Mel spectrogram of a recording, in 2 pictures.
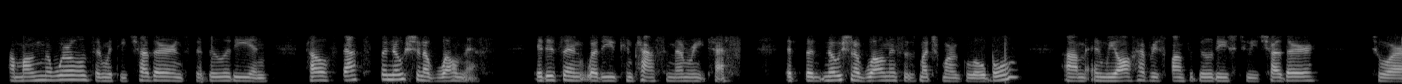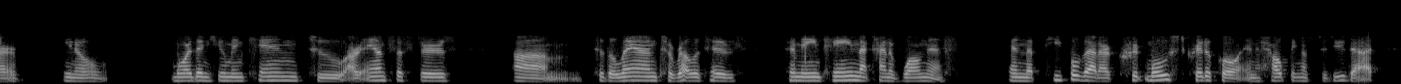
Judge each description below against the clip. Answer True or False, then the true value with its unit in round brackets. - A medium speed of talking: True (170 wpm)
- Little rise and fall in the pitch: True (2.2 semitones)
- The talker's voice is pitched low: False (175 Hz)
